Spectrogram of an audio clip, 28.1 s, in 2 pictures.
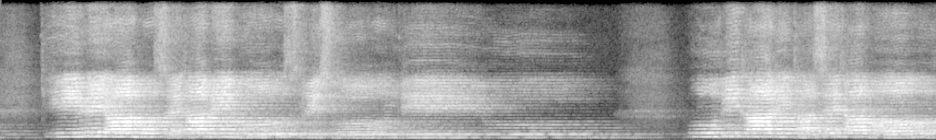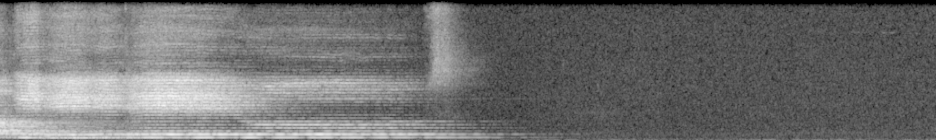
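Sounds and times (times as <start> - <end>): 
Gregorian chant antiphon: 0.0 - 9.6, 10.3 - 21.6.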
